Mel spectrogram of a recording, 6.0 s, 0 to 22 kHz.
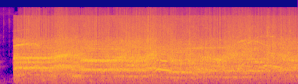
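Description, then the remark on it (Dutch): A stadium crowd at the Netherlands–Belgium play-off for the 1986 World Cup, with the Netherlands leading 2-0, roars and cheers in a dense, sustained wall of sound that bursts in abruptly and stays loud throughout, with overlapping voices and rising shouts within the din. “Eh, het publiek eh, liet, zich, eh, liet zich horen.”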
